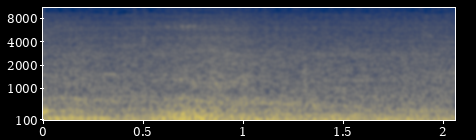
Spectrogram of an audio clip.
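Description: Motorcycle engine running as a steady low drone.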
